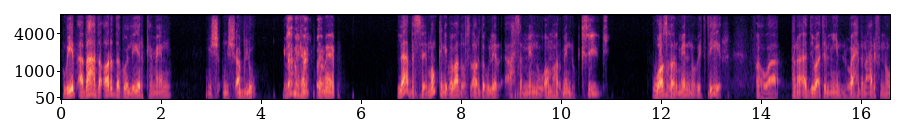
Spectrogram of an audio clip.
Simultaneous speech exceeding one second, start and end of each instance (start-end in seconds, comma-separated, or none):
none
